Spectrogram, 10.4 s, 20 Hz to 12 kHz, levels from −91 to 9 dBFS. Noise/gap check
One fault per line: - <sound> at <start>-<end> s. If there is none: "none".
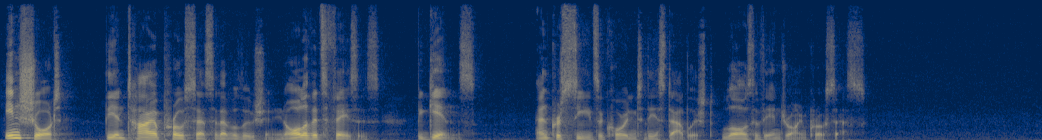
none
